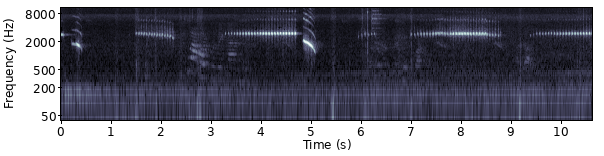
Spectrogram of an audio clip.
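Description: Common Iora singing long, even, trilled whistles of one to two seconds on a high pitch, broken by quick sweeping chip notes; a low hum runs underneath.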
